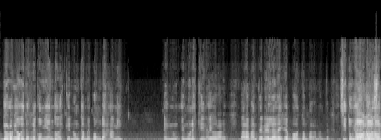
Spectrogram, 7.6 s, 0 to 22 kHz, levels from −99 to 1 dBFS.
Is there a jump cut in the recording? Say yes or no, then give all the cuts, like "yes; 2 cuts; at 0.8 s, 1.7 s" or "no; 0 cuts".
yes; 2 cuts; at 4.2 s, 6.7 s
